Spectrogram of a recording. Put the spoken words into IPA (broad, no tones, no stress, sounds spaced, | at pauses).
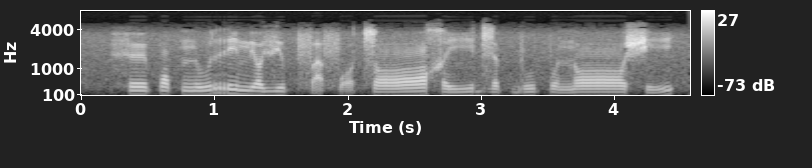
h ø p ɔ p n u r i mʲ ɔ vʲ u p f a̰ f ɔ̰ t͡s ɔː χ iː d͡z œ p ɡ u p o n ɔː ʃ i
